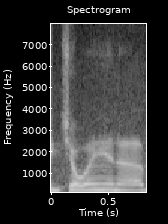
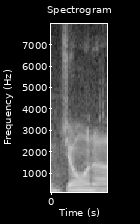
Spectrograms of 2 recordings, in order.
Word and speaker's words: Joana: say my name and I decided to say Jonah and the reason why is because I well I'm a dude playing a female character and Joanna sounds more feminine while Jonah sounds less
